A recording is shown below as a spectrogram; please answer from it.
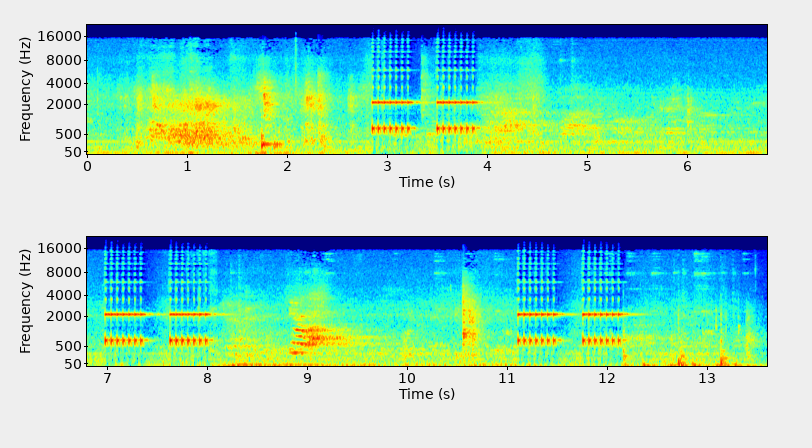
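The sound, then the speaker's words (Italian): A telephone in a museum office rings with incoming calls in three double-burst rings, each a bright, rapid electronic trill, while a voice talks in the gaps between them. “Rispondo alle chiamate che arrivano.”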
